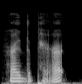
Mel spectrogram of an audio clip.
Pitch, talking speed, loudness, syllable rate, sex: 135 Hz, 215 wpm, -20 LUFS, 7.6 syllables/s, female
